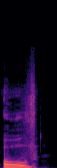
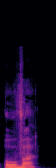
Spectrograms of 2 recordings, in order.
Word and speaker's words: Ove: And I went, wait a second, is this based on the book that I just finished called A Man Called, some people might think it's pronounced Ove, but it's Ova. – Okay. – A Man Called Ova, and because it's spelled O-V-E.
